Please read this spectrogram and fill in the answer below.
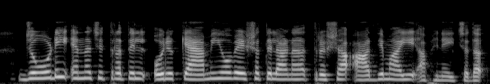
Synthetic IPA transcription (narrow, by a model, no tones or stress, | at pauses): d͡ʑo̞ːɽiʔe̞nːɐt͡ɕit̪rɐt̪ːilo̞ɾukaːmijo̞ːʋe̞ːʂɐt̪ːilaːɳɨt̪rɨʂɐʔaːd̪jɐmaːjiʔɐbʱinɐjit͡ɕːɐðɨ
